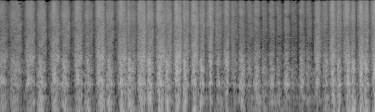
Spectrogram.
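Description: A black foam windscreen on a desktop microphone is scratched with short nails from both sides. Rapid, continuous rubbing bursts produce a dense, muffled scratching noise weighted heavily toward the low end, with little bright content.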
